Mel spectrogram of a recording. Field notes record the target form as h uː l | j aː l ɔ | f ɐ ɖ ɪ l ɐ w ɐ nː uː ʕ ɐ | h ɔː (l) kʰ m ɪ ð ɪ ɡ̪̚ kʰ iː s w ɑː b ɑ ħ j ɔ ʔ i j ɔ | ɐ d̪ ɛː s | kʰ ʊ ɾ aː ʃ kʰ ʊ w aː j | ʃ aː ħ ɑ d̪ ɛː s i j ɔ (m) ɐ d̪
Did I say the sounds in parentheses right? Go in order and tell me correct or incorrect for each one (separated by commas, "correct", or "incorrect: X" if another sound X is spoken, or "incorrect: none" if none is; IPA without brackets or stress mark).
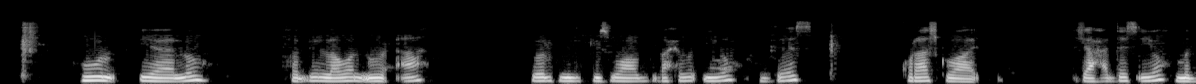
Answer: correct, correct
